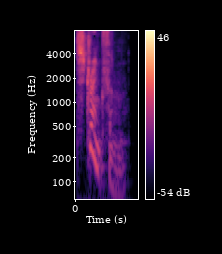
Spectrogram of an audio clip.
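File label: "strengthen", English, British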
